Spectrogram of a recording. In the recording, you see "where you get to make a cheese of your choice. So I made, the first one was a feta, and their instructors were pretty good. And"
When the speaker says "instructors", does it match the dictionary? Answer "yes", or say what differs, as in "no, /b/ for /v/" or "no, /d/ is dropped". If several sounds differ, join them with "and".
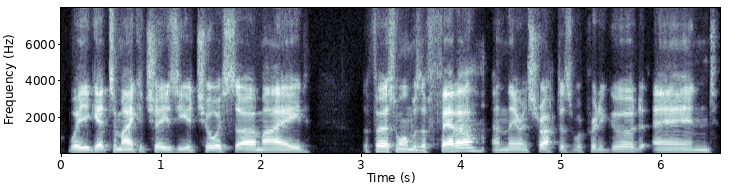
yes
